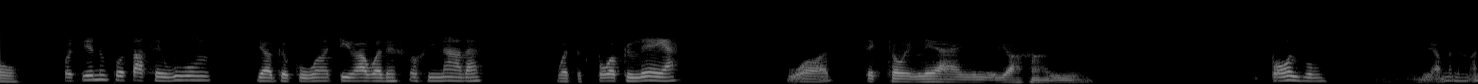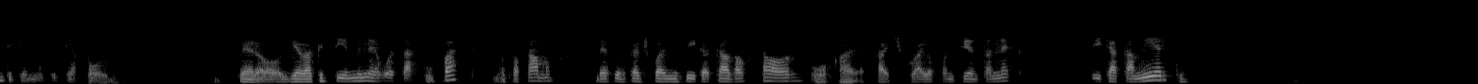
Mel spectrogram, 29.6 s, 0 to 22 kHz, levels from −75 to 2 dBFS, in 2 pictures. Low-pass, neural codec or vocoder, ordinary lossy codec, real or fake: 3.6 kHz; codec, 16 kHz, 0.5 kbps, X-Codec, WavLM features, trained on Multilingual LibriSpeech; MP3, 16 kbps; fake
